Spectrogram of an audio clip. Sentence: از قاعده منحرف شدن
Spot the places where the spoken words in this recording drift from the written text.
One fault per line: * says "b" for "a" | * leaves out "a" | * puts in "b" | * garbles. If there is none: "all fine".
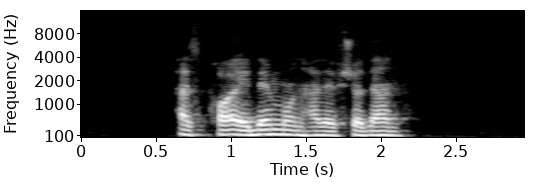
all fine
